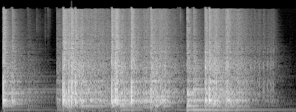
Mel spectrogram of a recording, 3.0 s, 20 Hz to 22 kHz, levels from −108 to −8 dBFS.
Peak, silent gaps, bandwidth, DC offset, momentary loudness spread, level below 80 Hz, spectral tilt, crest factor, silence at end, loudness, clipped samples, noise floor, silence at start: 0 dBFS; none; 17.5 kHz; under 0.1%; 11 LU; -62 dBFS; -1 dB/octave; 24 dB; 0.2 s; -21 LUFS; under 0.1%; -43 dBFS; 0 s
